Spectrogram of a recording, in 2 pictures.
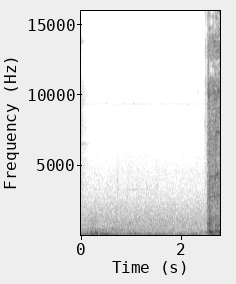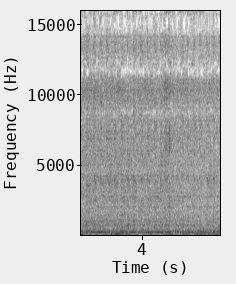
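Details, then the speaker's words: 1972 VW Beetle 1200, first start in over two years, with fuel dribbled into the carb float bowl and choke on. After quiet it coughs, catches and runs fast and rough on only some cylinders. Hard start. "oh well i heard it cough it wants to go doesn't it oh we are so close"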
